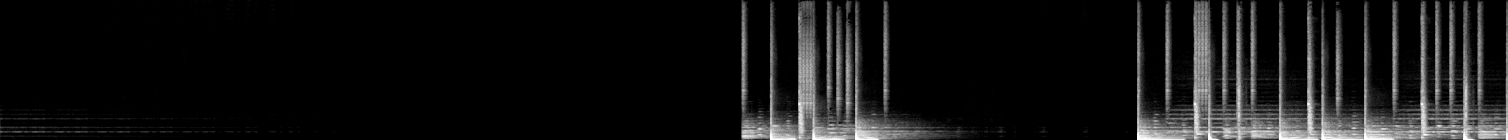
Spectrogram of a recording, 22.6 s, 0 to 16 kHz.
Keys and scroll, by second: 4.2-5.5 typing, 7.4 typing, 8.2 super+r, 12.9 space, 13.9 ctrl+alt+b, 14.1 alt+Right, 15.6 alt+Right, 15.8 alt+Right.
